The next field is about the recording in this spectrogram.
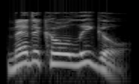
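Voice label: "medicolegal", English, British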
